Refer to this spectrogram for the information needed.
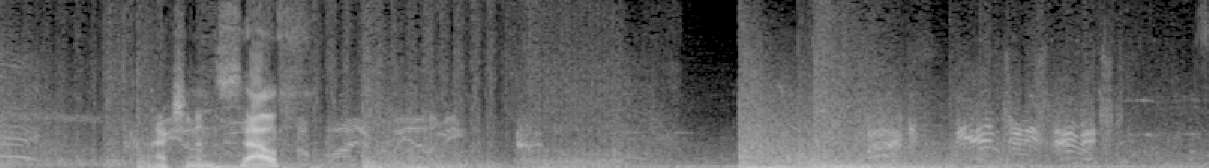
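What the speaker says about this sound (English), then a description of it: "mortars are still plugging away at each other at any pause in the sort of tank and infantry action" Mortar and small-arms gunfire from a WWII real-time strategy game battle with tanks and infantry, a steady rumble of distant bursts and thuds running under someone commentator's voice.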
